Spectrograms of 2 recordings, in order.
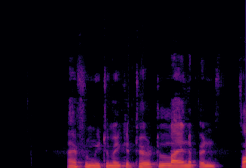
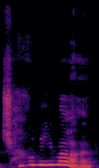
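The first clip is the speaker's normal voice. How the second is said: Ciao, Nima echoed much higher like a confused question; the Chinese player repeats the words back, baffled; puzzled repeat; slower than usual. Retold or imitated. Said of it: "And he said".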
